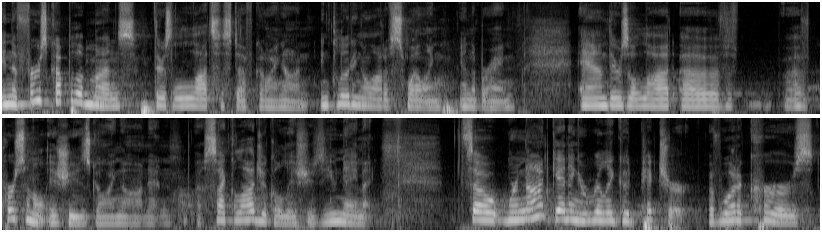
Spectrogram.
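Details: Adult woman speaking; normal speech.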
